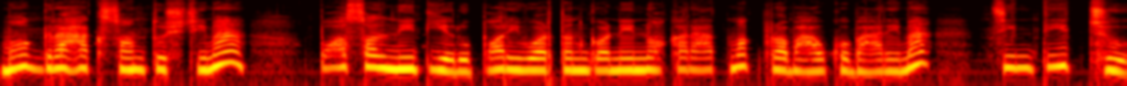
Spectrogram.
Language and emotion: Nepali, fearful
